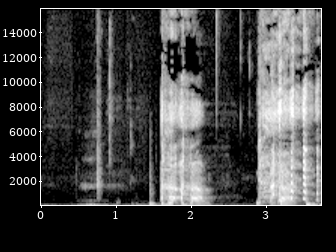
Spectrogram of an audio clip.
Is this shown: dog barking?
no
